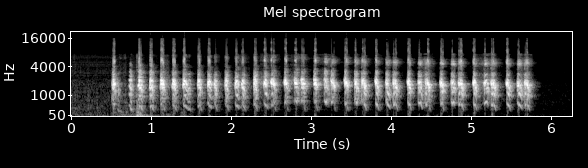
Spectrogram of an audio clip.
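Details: Partridge giving a long, steady run of strong, grating chuck notes at a brisk, even pace for over five seconds, then stopping abruptly; no other sounds stand out.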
